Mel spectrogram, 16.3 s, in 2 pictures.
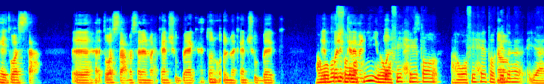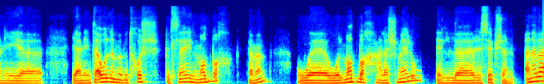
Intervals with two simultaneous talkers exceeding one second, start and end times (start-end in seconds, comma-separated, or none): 4.8-6.4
